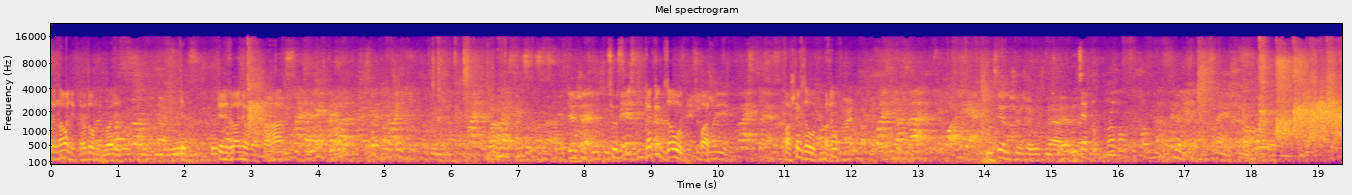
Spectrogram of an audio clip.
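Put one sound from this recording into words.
Several young men talk and call out in an echoing hall.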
